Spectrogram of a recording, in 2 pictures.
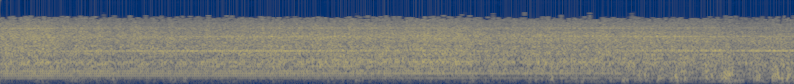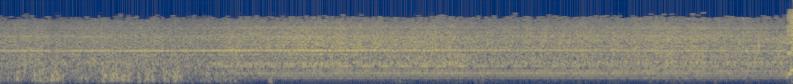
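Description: A gyroplane's engine and spinning rotor in flight, a steady droning hum with strong tonal whine that swells into a rougher, louder burst of power midway before settling back.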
